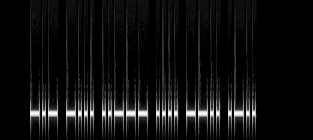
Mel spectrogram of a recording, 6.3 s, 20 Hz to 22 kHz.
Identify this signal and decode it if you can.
Morse code, heard as a keyed tone, about 20 wpm, 700 Hz. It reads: KB2HZL
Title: Speed Racing - USA Call Signs 17wpm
